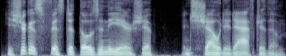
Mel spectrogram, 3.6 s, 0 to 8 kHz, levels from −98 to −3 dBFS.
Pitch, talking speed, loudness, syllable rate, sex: 100 Hz, 220 wpm, -19 LUFS, 5.4 syllables/s, male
